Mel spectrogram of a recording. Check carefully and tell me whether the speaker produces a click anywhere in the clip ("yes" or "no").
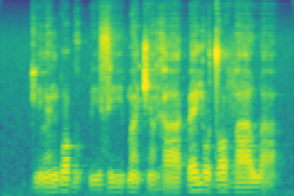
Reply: no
